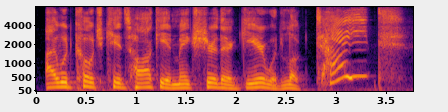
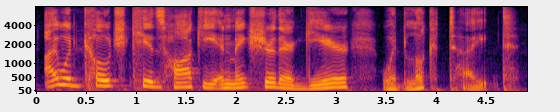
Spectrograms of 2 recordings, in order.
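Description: First: It is read in an innocent tone. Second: It is read in a creepy tone.

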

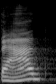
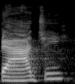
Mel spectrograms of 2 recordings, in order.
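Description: First: The word ends on the consonant without a vowel. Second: An extra vowel is added after the final consonant. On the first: The speaker calls it right. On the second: The speaker calls it wrong.

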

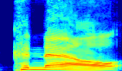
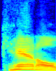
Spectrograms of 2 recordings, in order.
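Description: First: The name does not sound like 'channel'. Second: The name sounds like the word 'channel'. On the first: The speaker calls it wrong. "I keep saying it wrong" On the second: The speaker calls it right. "it's like YouTube channel"

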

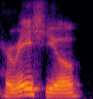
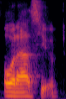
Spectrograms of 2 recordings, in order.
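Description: First: The name begins with an H sound. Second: The name begins without an H sound. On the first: The speaker calls it wrong. "everybody's like saying Horatio" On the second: The speaker calls it right. "my name is pronounced Horacio. In Spanish, the H is actually silent"

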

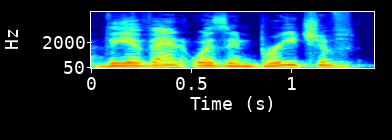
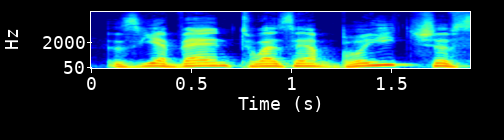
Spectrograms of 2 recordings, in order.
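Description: First: It is said in the speaker's normal voice. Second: It is said in a put-on foreign accent.

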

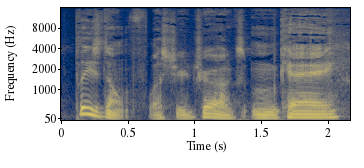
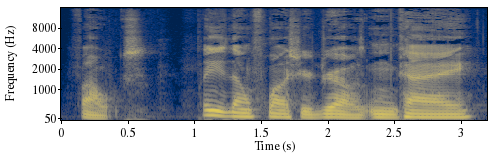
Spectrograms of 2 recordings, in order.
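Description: First: It is said in the speaker's ordinary voice. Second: It is said like a Tennessee police officer.

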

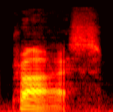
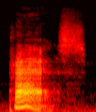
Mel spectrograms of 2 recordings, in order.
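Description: First: The vowel has a Caribbean-influenced London quality. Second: The vowel is flattened almost to a short e. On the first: "This variety incorporates some vowel sounds from parts of the Caribbean. So price is pronounced price" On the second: "or even press"

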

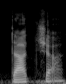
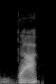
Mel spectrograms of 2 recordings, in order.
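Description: First: The middle consonant is a ch sound. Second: The middle consonant is a hard k sound. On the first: "But the pronunciation is dacha?" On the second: "I think of this as pronounced as daca"

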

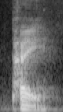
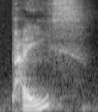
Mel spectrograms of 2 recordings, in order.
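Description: First: No final s sound is pronounced. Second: A final s sound is pronounced. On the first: The speaker calls it right. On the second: The speaker calls it wrong. "No, you don't pronounce it"

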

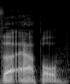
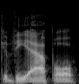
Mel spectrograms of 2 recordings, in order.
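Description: First: The word 'the' is said with a short 'uh' vowel. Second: The word 'the' is said with a long 'ee' vowel. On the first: The speaker calls it wrong. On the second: The speaker calls it right. "you should say "the" when the following noun starts with a vowel, like"

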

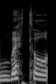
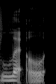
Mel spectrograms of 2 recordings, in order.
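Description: First: The middle t is clearly pronounced. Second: The middle t is a glottal stop. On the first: It sounds proper and school-like. "little is for the classroom" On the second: It sounds casual and playful. "little is for the playground"

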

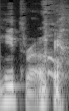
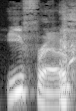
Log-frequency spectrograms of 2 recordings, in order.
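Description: First: The h and th sounds are fully pronounced. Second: The h is dropped and th sounds like f. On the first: This is the standard way to say it. "For everyone else in the world, it's in English" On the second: This is how some British people say it. "which I guess is how the Brits say it"

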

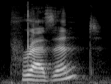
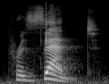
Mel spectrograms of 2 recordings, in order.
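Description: First: The stress falls on the first syllable. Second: The stress falls on the second syllable. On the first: It is a noun: a gift. "a present" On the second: It is a verb: to show or give. "to present"

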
